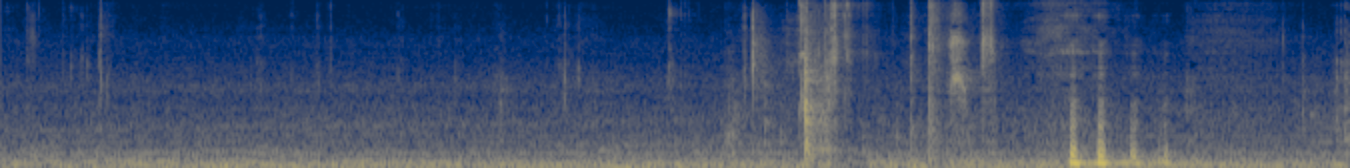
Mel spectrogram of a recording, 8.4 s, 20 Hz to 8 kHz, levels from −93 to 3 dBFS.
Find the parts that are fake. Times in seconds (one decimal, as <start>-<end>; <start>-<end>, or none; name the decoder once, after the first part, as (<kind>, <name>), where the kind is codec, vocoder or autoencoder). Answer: 1.1-2.5 (vocoder, Vocos); 3.8-4.4; 5.4-6.2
